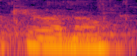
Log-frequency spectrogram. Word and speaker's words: caramel: Do you say caramel or caramel? I say caramel. 2 syllables, that's all. I know it's written caramel. I just think that sounds silly, so I don't say it. And if you say caramel, that's totally fine.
